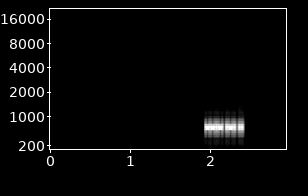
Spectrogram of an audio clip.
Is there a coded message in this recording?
Yes: Morse code from 1.9 to 2.4 s, heard as a keyed tone, about 72 wpm, 700 Hz. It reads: QRI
